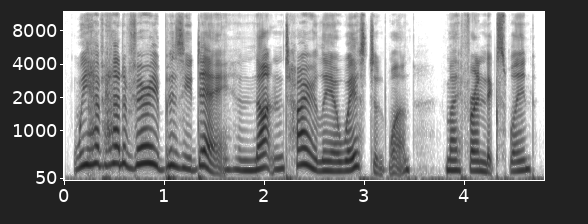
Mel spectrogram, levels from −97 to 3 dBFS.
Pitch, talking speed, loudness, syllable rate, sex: 240 Hz, 200 wpm, -17 LUFS, 5.9 syllables/s, female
